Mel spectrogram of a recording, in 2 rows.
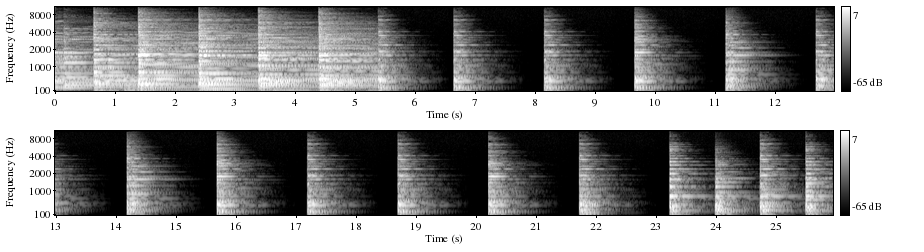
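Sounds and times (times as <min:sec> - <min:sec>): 
piano: 0:00.0 - 0:07.4, 0:08.2 - 0:08.9, 0:09.7 - 0:10.4, 0:11.2 - 0:12.1, 0:12.7 - 0:13.5, 0:14.2 - 0:15.1, 0:15.7 - 0:16.5, 0:17.2 - 0:18.0, 0:18.7 - 0:19.5, 0:20.2 - 0:21.1, 0:21.7 - 0:22.6, 0:23.2 - 0:25.9.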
